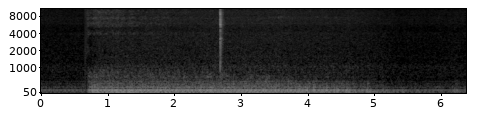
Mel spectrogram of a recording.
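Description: A vehicle engine's low steady rumble, jumping abruptly louder about a second in and easing off toward the end. A brief high tick is heard near the middle.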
